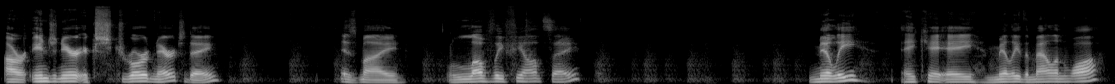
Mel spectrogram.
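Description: A man giving chatty, joking commentary on a live gameplay stream and greeting viewers. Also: medium pitch. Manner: joking, chatty, talks to chat. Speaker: game streamer.

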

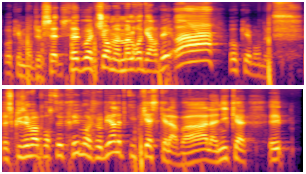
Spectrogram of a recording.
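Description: A man's voice: sits high, expressive, fast, fairly bright tone, slight background noise. A young man whose first language is Italian, doing jokey, rambling commentary while playing mobile games, with sudden yelps and silly asides. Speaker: gaming YouTuber. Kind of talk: joking gameplay commentary.

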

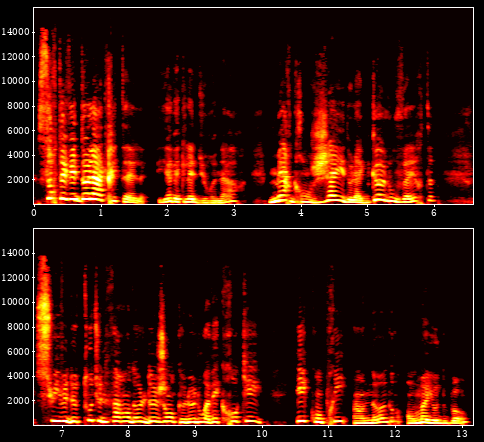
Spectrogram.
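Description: A woman's voice: sits high, very animated, a little slow, a little mellow. A woman reading a bedtime story to children, talking to them directly and expressively.

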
